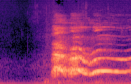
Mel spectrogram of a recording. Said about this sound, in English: Who are you? Yeah, I need you to know that I am here, and this is my house and my family. Yep. Our dogs are the same. And that was the bark of, I don't know who you are, who are you?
